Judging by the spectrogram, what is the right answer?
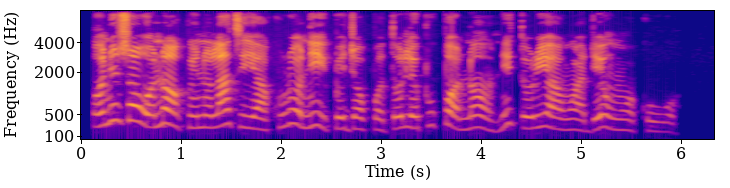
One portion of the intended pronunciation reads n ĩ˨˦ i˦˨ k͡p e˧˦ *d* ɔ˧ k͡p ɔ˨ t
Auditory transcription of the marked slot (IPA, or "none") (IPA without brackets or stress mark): d͡ʒ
